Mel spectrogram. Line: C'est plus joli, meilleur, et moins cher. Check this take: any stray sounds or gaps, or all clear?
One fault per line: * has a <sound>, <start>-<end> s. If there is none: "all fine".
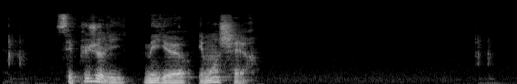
all fine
